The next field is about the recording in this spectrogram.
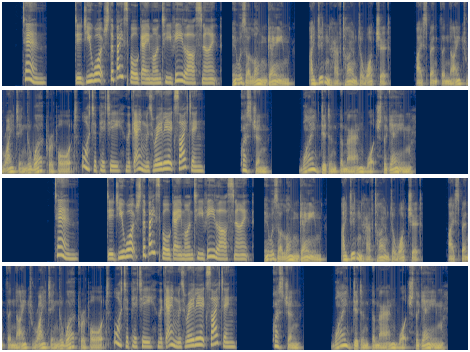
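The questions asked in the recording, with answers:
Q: Why didn't the man watch the game?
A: He spent the night writing the work report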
